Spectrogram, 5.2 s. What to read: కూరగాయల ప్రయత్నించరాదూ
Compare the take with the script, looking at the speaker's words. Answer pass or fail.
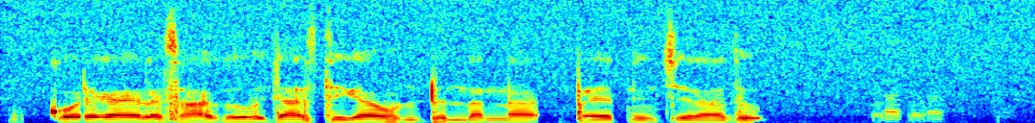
fail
